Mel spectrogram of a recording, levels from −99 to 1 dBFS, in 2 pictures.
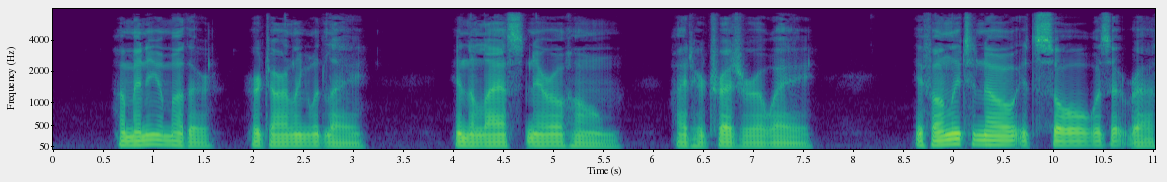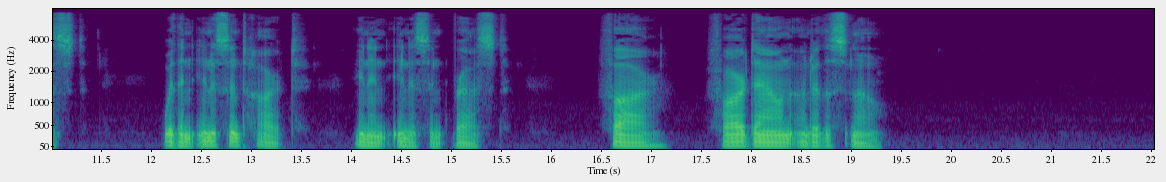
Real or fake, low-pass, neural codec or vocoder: real; 7.2 kHz; none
